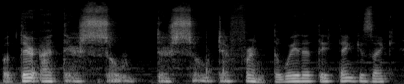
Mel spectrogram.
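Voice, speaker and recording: A man giving a casual tarot card reading, hoarse and losing his voice, rambling loosely with lots of fillers. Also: fairly high pitch, normal speed, a little hiss or hum.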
